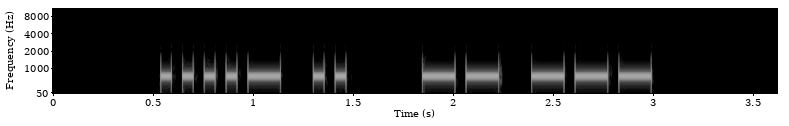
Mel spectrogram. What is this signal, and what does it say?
Morse code, heard as a keyed tone, about 22 wpm, 700 Hz. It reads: 4I MO
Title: Winter Field Day Exchanges 22wpm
